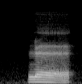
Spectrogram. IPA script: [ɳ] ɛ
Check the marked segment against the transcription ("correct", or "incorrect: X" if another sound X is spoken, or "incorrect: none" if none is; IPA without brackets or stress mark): correct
